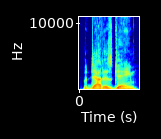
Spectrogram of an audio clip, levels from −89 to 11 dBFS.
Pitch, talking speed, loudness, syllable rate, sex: 145 Hz, 265 wpm, -15 LUFS, 4.9 syllables/s, male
